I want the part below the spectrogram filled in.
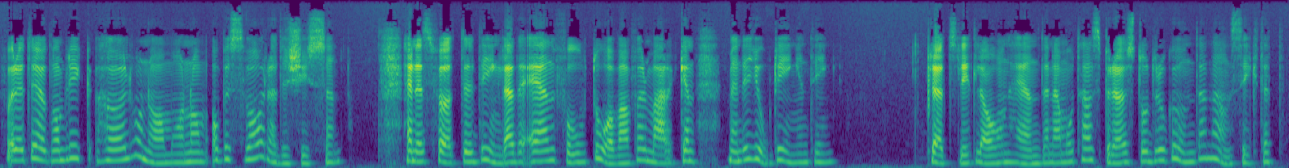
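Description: A woman reads a fantasy novel aloud in an even, measured way, her voice on the low side. The recording is dry and close, with a slightly dull, lo-fi sound. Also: no room sound. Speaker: audiobook narrator. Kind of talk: scripted narration.

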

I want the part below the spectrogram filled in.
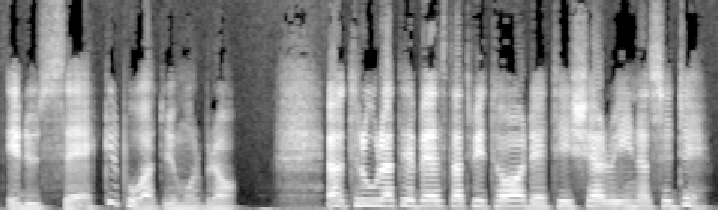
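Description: A woman voicing a patient, affectionate warrior king speaking gently to his wife. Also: medium pitch, no echo, lightly acted. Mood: gentle. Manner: calm, affectionate, coaxing. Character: tender, patient warrior king and husband, a grown man. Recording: dull lo-fi.

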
